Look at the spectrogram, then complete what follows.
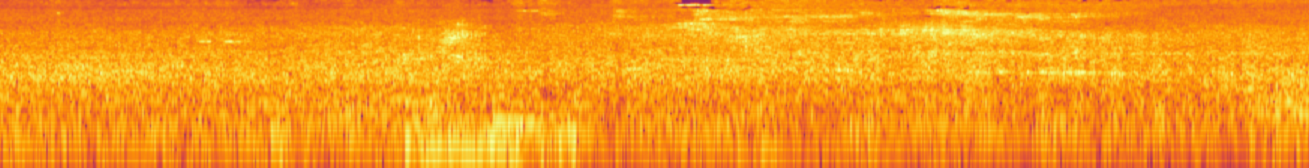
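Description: Busy city-street traffic: a steady wash of passing vehicles on a downtown avenue. A vehicle's low rumble swells to its loudest about three seconds in, then fades back into the traffic.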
